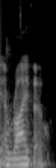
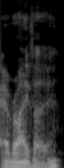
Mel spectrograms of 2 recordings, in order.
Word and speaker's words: Erivo: Why did you say Arrivo? What letter does her name? It's Erivo. Yeah. Erivo. Does her name start with an A? No, I just like because I'm thinking of the word arrive, but yeah, okay.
